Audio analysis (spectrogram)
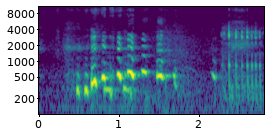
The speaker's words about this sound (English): A koala? That's what they sound like? Our koalas so are scary. Fucking vicious, actually. I feel like that would make some dope anime sounds.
